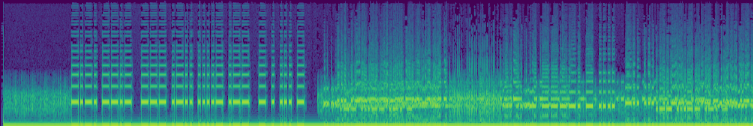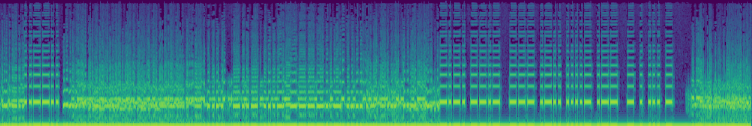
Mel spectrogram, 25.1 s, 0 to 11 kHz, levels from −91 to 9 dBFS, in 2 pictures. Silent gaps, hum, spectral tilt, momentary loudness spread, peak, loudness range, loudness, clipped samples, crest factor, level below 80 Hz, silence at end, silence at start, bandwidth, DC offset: none; none; -6.5 dB/octave; 4 LU; 0 dBFS; 2 LU; -11 LUFS; 0.4%; 8 dB; -28 dBFS; 0 s; 0 s; 10 kHz; 30%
